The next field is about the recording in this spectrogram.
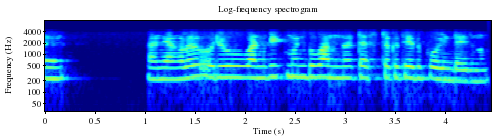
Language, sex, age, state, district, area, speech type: Malayalam, female, 18-30, Kerala, Thrissur, rural, conversation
